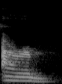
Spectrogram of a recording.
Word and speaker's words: arm: Your honor, he pronounced it arum.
